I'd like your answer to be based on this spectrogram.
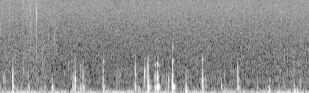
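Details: Loud stomach growling after exercising on an empty stomach, feeling nauseous with cramping gut: low gurgling and bubbling rumbles in quick irregular bursts from active bowel movement.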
